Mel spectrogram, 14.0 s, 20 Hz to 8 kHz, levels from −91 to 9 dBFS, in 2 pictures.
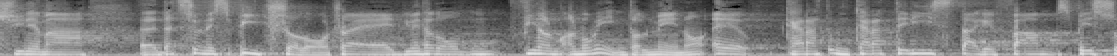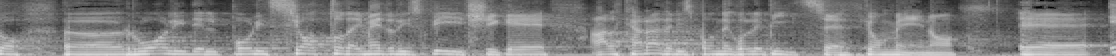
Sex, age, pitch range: male, 30-49, 115-155 Hz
